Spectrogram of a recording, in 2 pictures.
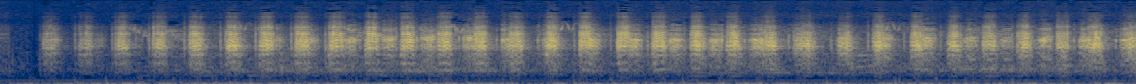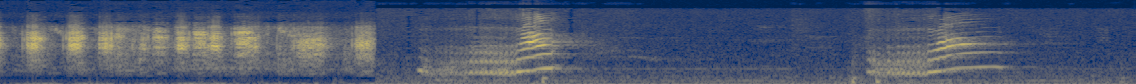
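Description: A rapid, evenly pulsed chattering call at about seven pulses a second, lasting about seven seconds and matched to vultures. It stops abruptly and a domestic cat then meows twice.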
